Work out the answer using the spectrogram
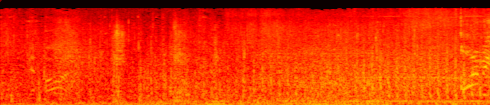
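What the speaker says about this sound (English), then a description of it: "Army chopper!" An army helicopter flies in the World War Z video game, its steady, loud rotor thrum rolling on close by with scattered booms and mechanical clatter mixed in.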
